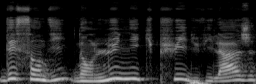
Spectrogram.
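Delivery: ordinary delivery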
